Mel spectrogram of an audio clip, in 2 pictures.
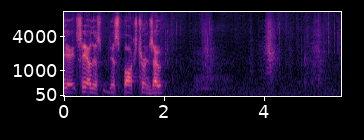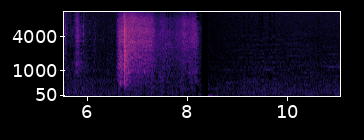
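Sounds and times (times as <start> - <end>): sandpaper rubbing on metal: 6.7 - 8.3.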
